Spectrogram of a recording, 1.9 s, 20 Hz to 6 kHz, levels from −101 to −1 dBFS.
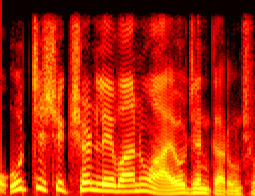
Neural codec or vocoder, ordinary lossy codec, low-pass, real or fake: none; none; 5.4 kHz; real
